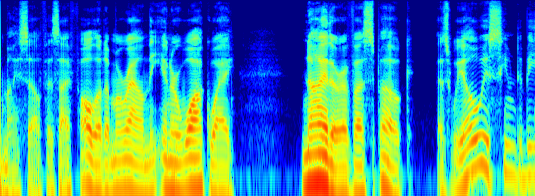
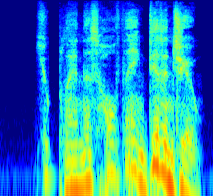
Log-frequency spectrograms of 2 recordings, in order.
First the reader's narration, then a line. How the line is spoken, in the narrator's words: whispered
